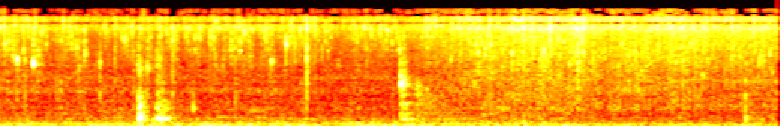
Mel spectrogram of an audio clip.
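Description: Blended paste sizzling in hot oil in a pan as it is stirred with a wooden spatula, a steady frying hiss with a few sharp knocks about one, two and nearly three seconds in.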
